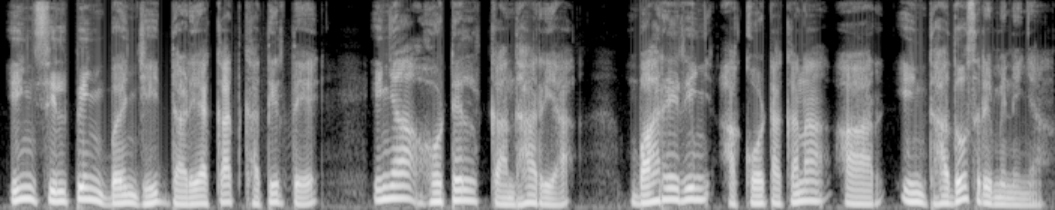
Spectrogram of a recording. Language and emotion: Santali, sad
